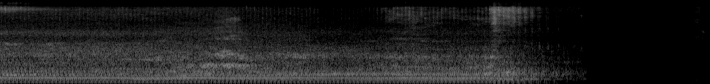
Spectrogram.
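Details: 2010 Yard Machines 22" push mower (MTD 11A-084E029), rusty, running after fitting an aftermarket carburetor and a rebuilt tank: a steady, even single-cylinder run for about five seconds, then it shuts down and spins to a stop. Normal running.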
